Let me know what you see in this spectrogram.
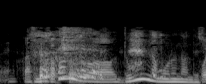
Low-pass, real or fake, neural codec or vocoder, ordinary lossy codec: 7.2 kHz; real; none; MP3, 24 kbps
